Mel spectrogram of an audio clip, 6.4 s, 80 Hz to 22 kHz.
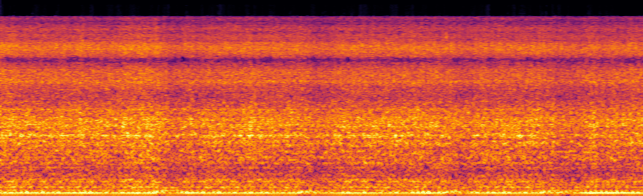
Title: Jaguar XJ6 AJ6 X300 -95 engine misfire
